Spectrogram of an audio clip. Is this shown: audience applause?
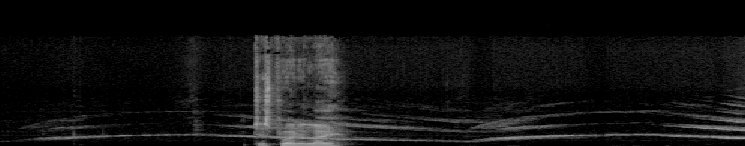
no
